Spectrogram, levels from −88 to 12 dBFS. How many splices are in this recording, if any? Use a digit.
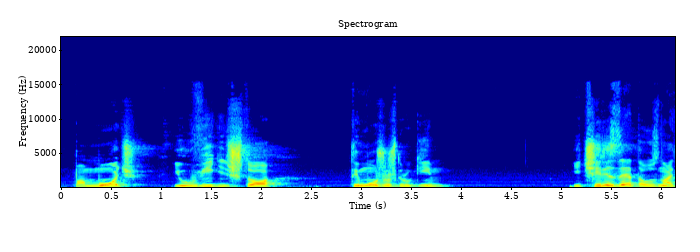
1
